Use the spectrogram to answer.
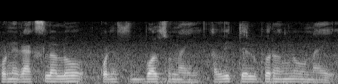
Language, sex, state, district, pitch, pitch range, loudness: Telugu, male, Telangana, Hyderabad, 125 Hz, 115-130 Hz, -17 LUFS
